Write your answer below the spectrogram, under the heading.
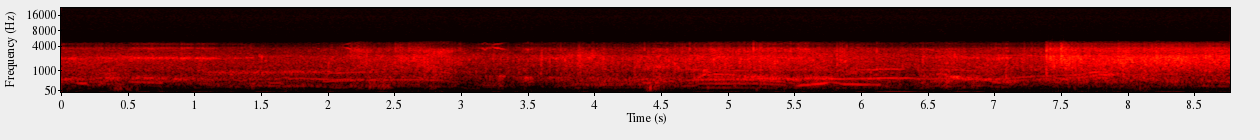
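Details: Evening song of grey seals in Estonia's Baltic Sea: several drawn-out, gently undulating tonal moans in mid pitch, overlapping one another against a steady wash of water noise.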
